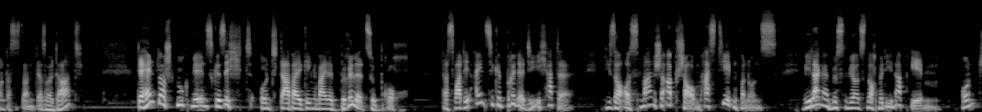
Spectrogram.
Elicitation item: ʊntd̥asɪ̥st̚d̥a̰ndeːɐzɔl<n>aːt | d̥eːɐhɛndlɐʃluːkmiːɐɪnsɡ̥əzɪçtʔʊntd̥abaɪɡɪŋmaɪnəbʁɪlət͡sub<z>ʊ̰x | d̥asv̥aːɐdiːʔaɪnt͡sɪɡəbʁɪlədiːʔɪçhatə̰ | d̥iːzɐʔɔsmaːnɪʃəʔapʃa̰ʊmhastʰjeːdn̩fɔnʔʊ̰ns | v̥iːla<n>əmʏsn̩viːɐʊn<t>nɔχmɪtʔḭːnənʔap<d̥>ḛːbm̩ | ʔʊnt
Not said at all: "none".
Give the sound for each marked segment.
d, ʁ, ŋ, s, ɡ̥

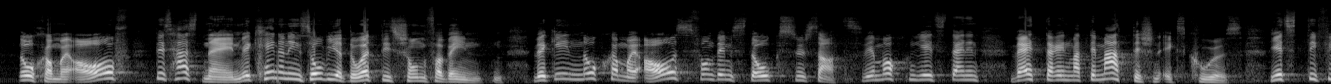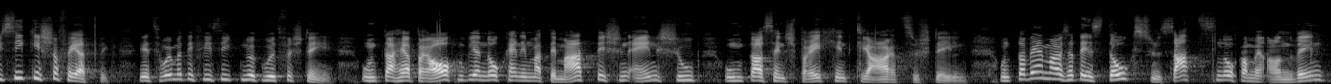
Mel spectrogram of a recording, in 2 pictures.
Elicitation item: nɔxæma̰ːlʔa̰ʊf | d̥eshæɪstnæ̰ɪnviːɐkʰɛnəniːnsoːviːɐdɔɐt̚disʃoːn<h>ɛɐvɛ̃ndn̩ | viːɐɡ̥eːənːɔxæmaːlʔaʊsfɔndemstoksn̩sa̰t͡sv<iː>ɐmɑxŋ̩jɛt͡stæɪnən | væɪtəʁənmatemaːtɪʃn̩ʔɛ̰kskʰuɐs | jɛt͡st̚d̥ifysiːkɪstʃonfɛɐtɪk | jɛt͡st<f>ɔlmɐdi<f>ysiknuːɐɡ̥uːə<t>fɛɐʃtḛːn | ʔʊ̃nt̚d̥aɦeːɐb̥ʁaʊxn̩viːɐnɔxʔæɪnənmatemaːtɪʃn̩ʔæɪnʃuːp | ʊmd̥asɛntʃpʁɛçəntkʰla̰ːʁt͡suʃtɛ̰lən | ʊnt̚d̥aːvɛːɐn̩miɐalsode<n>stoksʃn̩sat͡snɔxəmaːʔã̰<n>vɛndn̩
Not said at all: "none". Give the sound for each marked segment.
f, iː, v, f, t, n, n

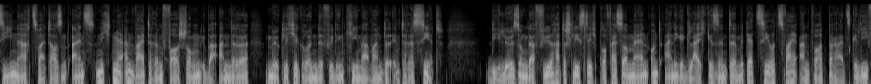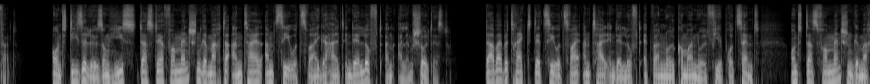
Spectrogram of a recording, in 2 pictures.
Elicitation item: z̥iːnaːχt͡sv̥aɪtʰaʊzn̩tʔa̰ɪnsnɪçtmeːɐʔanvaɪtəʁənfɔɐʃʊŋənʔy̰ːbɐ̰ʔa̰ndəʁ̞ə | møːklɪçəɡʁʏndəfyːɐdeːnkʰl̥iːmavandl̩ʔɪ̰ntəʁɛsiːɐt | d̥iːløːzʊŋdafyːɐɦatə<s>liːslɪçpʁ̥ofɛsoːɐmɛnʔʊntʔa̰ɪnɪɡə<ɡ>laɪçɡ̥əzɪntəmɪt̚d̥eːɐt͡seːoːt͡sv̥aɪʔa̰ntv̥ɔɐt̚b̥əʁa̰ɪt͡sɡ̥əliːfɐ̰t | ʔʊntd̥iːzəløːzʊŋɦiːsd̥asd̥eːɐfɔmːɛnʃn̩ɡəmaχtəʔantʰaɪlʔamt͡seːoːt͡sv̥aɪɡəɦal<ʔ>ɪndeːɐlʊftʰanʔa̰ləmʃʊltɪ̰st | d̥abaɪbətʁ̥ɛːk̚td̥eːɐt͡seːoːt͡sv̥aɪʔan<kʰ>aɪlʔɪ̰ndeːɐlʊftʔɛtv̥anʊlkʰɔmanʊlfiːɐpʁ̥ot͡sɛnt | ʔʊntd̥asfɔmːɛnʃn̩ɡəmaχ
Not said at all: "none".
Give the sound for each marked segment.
ʃ, ɡ, t, tʰ

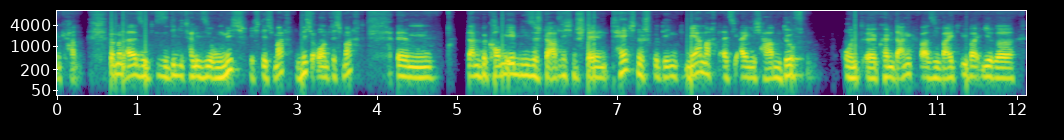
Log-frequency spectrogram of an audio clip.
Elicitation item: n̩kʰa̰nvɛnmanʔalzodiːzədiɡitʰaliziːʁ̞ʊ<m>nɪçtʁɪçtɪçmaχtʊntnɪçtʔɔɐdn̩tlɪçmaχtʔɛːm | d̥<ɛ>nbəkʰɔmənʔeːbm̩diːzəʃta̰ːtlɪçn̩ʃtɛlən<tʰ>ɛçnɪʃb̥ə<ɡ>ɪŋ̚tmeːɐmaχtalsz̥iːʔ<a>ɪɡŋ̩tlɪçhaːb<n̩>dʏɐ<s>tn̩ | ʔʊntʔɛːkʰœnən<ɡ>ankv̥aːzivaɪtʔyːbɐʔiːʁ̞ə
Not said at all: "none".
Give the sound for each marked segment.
ŋ, a, tʰ, d, a, m̩, f, d

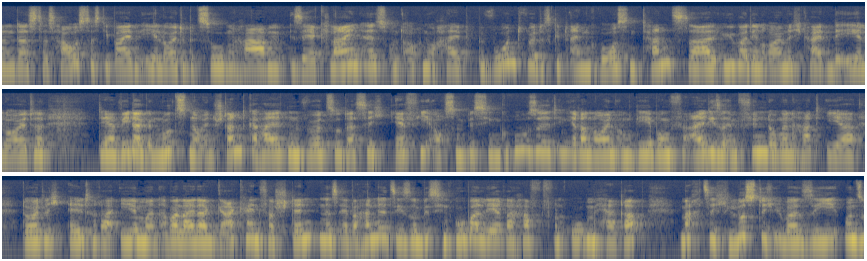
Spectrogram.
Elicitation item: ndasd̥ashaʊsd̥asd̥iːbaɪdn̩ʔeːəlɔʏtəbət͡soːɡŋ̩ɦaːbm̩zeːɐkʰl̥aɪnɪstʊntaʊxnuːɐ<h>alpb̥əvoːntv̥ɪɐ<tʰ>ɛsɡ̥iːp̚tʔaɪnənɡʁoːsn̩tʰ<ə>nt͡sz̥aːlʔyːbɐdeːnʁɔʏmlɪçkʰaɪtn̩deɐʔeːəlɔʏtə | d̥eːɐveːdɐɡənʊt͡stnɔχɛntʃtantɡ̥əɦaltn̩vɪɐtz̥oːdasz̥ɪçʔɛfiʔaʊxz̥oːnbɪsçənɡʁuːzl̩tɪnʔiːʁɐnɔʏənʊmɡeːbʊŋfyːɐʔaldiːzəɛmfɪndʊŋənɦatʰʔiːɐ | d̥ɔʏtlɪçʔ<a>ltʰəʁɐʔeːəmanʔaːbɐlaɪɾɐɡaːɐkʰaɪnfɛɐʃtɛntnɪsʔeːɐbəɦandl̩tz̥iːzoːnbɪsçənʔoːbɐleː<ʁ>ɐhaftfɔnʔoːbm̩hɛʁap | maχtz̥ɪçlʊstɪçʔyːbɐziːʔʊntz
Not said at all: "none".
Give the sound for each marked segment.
h, t, a, ɛ, ʁ

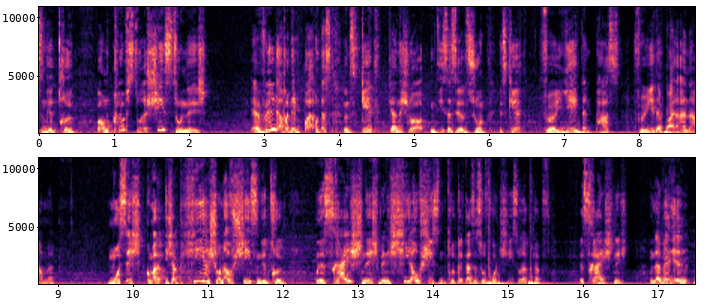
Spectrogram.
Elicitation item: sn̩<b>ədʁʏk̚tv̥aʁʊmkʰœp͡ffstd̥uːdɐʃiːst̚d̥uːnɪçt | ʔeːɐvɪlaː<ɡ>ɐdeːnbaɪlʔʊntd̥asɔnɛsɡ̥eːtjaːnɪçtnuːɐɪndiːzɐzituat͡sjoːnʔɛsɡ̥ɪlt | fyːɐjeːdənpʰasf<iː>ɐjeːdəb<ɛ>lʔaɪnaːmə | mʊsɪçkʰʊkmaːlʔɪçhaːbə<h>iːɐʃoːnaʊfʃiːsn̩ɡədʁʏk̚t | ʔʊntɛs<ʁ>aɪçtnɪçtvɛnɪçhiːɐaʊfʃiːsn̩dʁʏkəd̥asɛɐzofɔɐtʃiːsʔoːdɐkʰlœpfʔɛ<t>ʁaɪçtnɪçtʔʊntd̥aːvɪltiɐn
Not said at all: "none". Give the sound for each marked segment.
ɡ, b, yː, a, h, ʁ, s

